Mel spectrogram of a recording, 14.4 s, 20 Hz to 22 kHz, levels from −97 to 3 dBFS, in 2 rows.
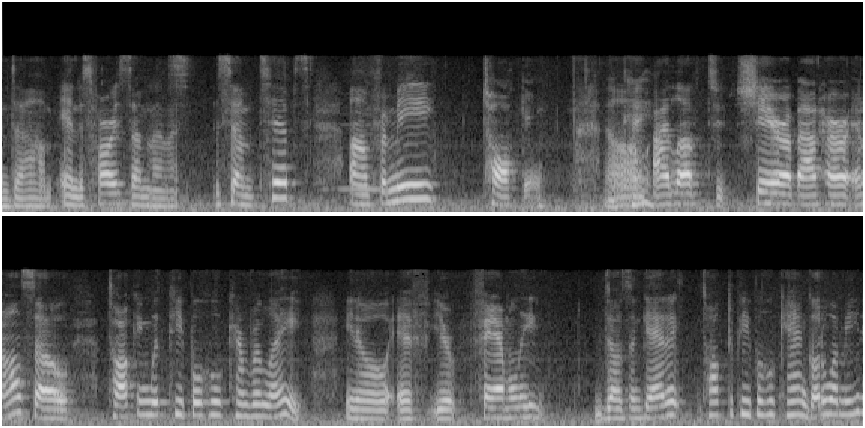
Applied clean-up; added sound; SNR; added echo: none; none; none; none.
